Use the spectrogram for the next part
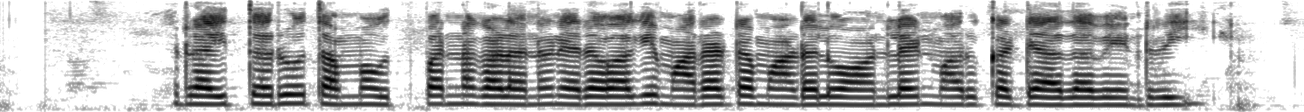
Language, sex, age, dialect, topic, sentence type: Kannada, female, 18-24, Central, agriculture, statement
